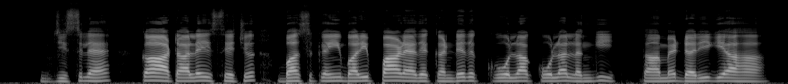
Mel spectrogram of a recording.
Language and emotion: Dogri, fearful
